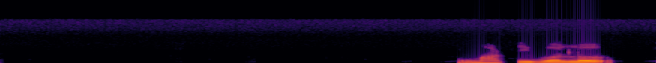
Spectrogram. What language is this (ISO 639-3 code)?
ben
